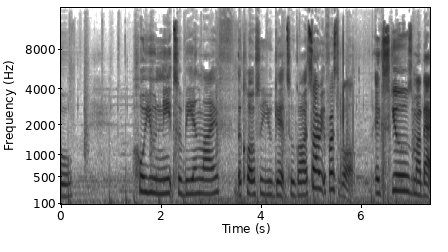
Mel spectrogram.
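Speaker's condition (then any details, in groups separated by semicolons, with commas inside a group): No condition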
